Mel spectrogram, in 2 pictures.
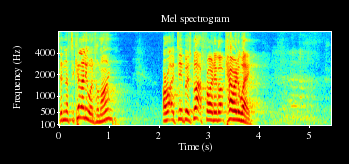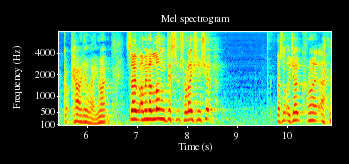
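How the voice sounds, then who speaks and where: A man speaks at an extremely high pitch with a bright, sharp tone and a South West English accent. His pitch varies in an ordinary way, broken by long, frequent pauses. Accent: South West English, noticeable. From South West England (Stroud, near Bristol). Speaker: stand-up comedian. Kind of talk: stand-up. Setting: stage with audience.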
